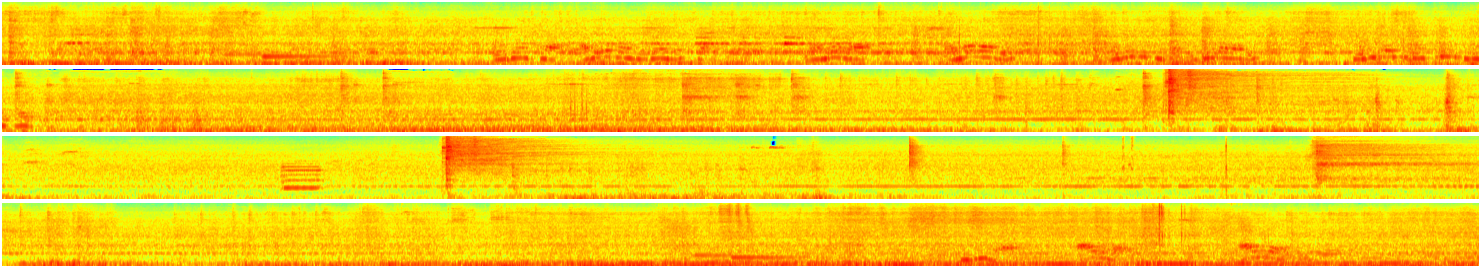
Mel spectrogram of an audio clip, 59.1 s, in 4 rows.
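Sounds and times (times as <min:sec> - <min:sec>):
train running rumble: 0:00.0 - 0:59.0
short electronic beep: 0:32.3 - 0:32.8.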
